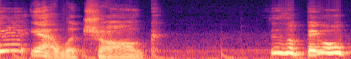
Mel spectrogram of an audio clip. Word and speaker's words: Lechonk: Yeah, Lechonk.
